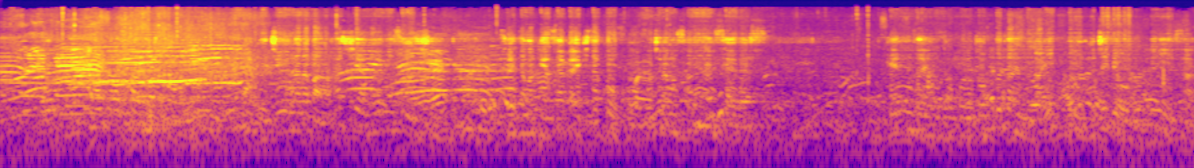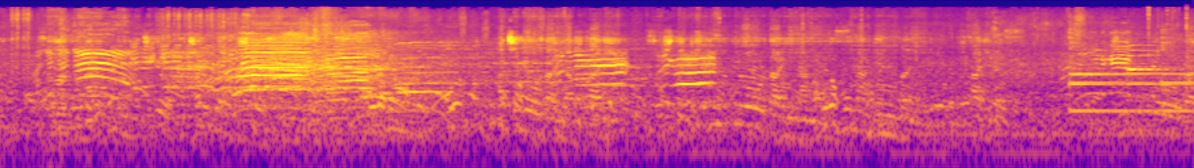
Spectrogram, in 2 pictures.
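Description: A crowd of spectators shouts and cheers nearby.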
